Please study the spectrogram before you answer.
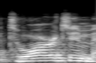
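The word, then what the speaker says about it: Tewaaraton: And then on March 11th, he was named the 2021, how do you say that, Tawaritan? – Yeah, Tawaritan men's watch list.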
